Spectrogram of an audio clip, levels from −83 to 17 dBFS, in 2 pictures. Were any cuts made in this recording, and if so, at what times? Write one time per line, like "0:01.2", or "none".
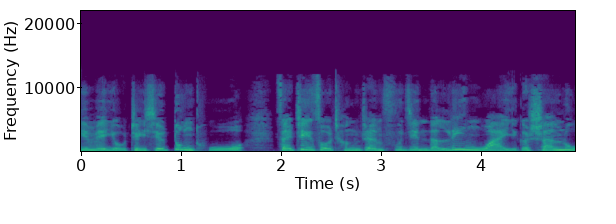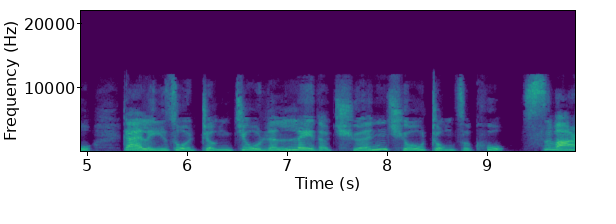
none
